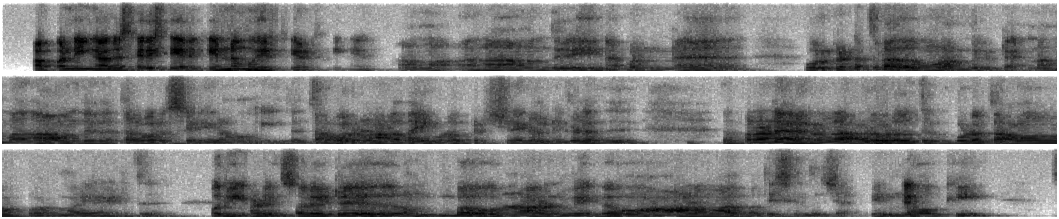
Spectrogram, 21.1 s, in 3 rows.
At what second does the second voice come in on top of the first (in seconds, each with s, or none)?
none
